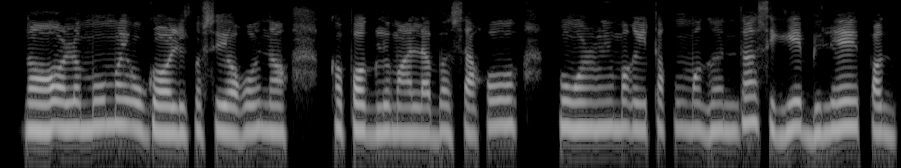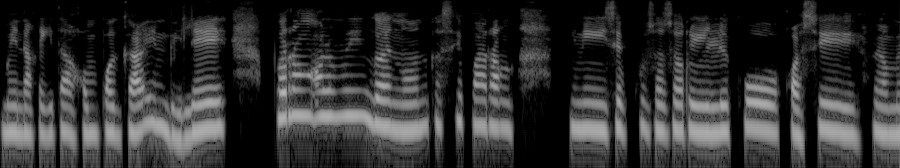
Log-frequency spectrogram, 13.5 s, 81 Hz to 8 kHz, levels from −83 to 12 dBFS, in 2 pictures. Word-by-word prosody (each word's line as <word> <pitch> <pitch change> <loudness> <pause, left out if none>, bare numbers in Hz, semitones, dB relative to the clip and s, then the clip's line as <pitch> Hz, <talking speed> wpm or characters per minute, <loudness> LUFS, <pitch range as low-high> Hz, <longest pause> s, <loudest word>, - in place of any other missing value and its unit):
na 235 +1 +5
alam 245 0 +3
mo, 255 +2 +2
may 265 0 +1
ugali 220 -3 +2
kasi 230 +1 -3
ako 220 +1 +1
na 220 -1 -1 0.3
kapag 235 -2 +1
lumalabas 215 0 -2
ako, 255 +5 -1 0.2
kung 250 -1 +1
ano 245 - 0
'yong 245 - -1
makita 240 0 -3
kong 245 - -9 0.2
maganda, 230 +5 -1
sige 235 -1 -1
bili. 235 +5 +1
'Pag 220 -3 -3
may 220 - +1
nakita 210 0 -3
akong 210 -1 -4
pagkain, 225 +4 +1
bili. 225 +5 +2 0.3
Parang 335 +1 +3
alam 330 0 +3
mo 330 - -1
'yong 335 -4 +2
gano'n? 245 0 +2
Kasi 275 +2 -7
parang 255 -3 -1 0.4
iniisip 240 -2 0
ko 255 - -8
sa 230 -1 -3
sarili 225 -1 +1
ko 235 -3 +2
kasi, 215 0 0
alam 215 -2 -1
235 Hz, 175 wpm, -27 LUFS, 220-250 Hz, 0.4 s, na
